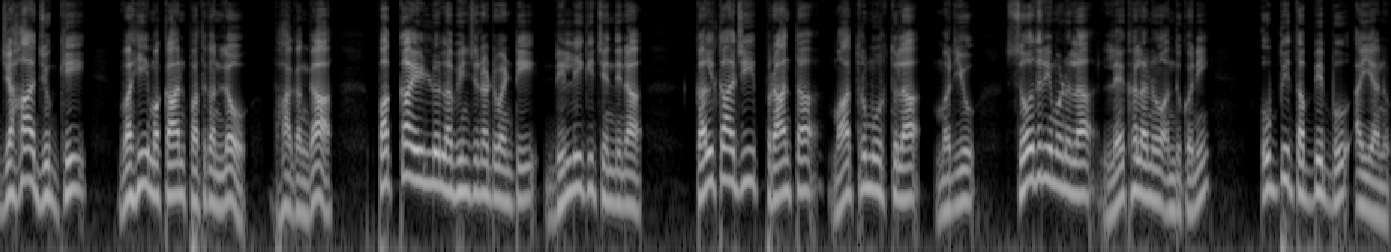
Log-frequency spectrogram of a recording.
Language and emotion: Telugu, neutral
